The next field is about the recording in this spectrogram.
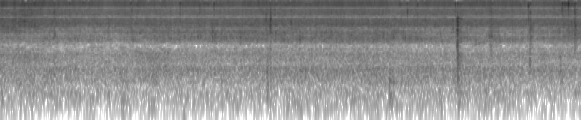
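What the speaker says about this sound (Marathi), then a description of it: "कांदा शिजायचा चालू आहे बघा" Onion cooks on a wood-fired clay stove, giving a faint, steady, watery hiss with a few soft pops and no voices.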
